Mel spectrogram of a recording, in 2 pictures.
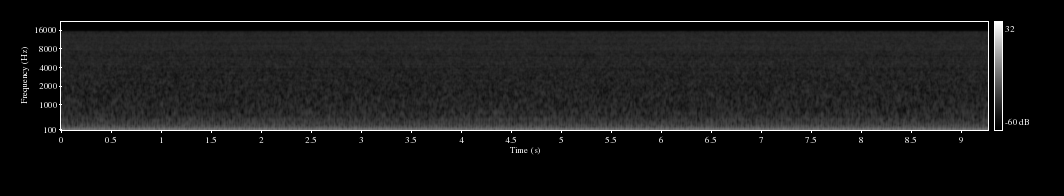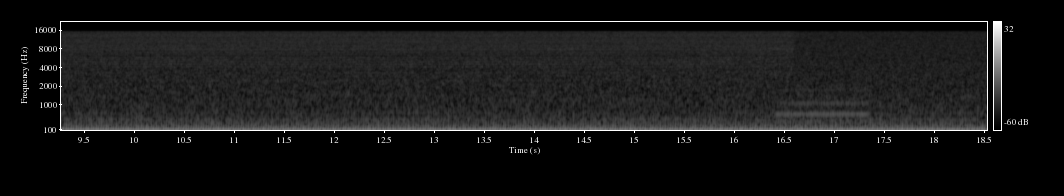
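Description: Beechcraft Bonanza's piston engine and propeller at climb power, the propeller set to 2500 rpm, heard as a steady low drone under an even hiss. A brief beep sounds near the end.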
